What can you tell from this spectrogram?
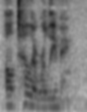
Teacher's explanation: I didn't pronounce the H in her · I reduced the word her by leaving out the H.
